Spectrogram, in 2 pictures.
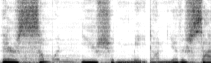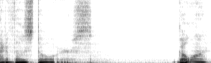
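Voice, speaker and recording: Slow, dark-voiced possessive vampire voice actor's roleplay. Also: mid-range voice, sing-song, no room sound, clean studio sound, recorded from a distance, heavily acted. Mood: coaxing. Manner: slow, soft, breathy, condescending teasing. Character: possessive vampire noble, teasing, softly cruel captor and lover. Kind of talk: ASMR roleplay.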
